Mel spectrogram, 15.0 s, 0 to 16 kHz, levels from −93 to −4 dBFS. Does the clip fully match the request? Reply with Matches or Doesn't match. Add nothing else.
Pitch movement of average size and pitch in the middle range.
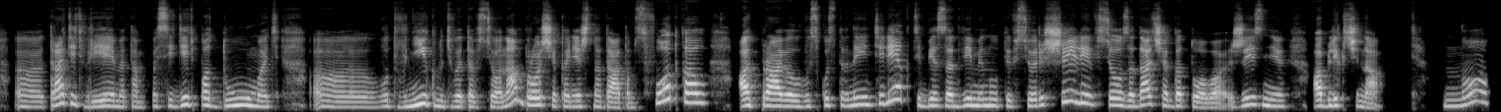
Doesn't match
